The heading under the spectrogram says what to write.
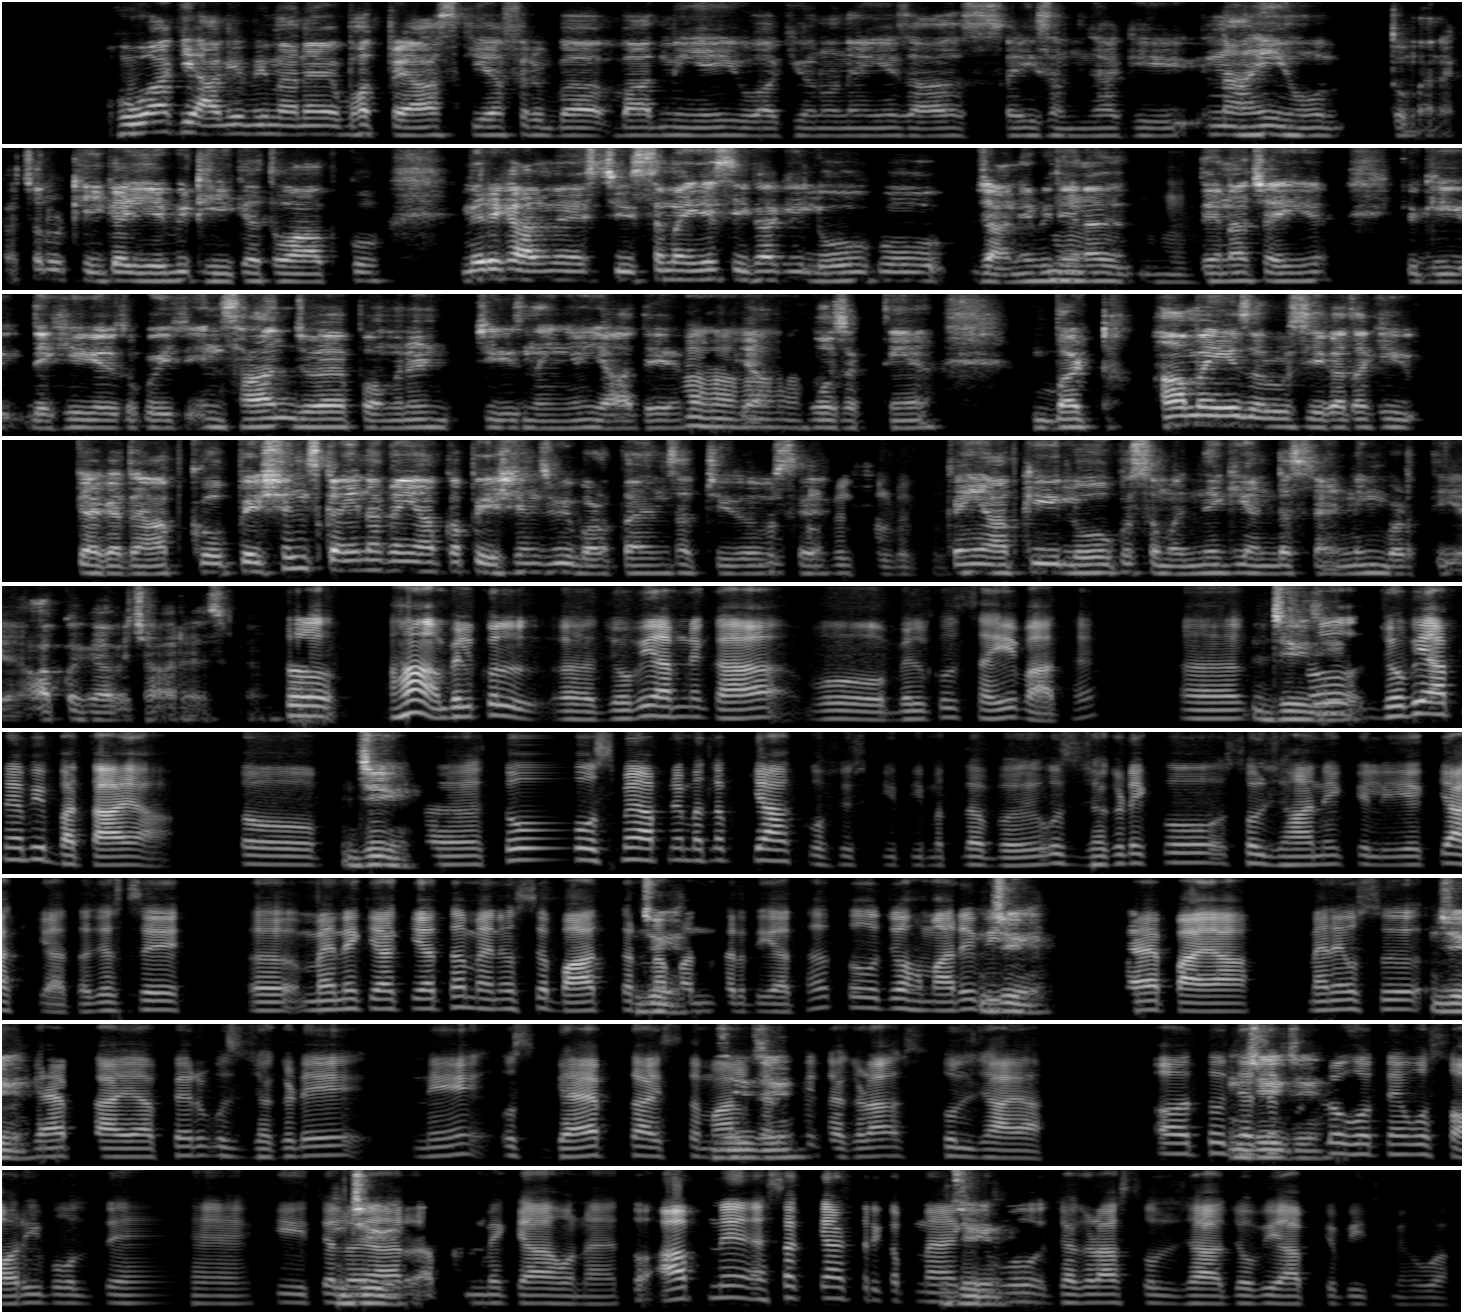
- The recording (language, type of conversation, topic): Hindi, unstructured, जब झगड़ा होता है, तो उसे कैसे सुलझाना चाहिए?
- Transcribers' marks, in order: in English: "परमानेंट"; other background noise; in English: "बट"; in English: "पेशेंस"; in English: "पेशेंस"; in English: "अंडरस्टैंडिंग"; mechanical hum; distorted speech; in English: "गैप"; in English: "गैप"; in English: "गैप"; in English: "सॉरी"; in English: "ट्रिक"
